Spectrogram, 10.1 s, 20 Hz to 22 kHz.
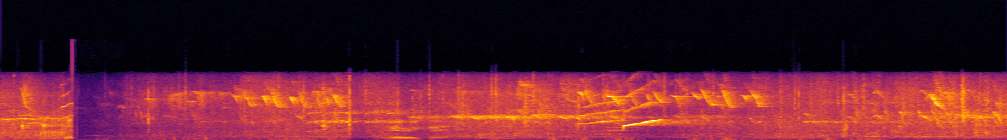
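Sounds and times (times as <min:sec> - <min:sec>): birds chirping: 0:00.0 - 0:10.0
bird rising whistled call: 0:04.6 - 0:07.1.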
